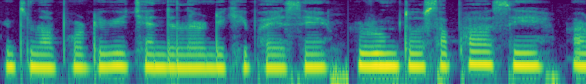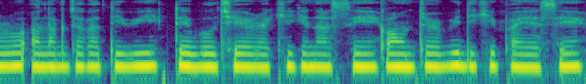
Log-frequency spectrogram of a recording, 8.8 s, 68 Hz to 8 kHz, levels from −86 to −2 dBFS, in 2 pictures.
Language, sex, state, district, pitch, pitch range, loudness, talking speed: Nagamese, female, Nagaland, Kohima, 190 Hz, 185-195 Hz, -15 LUFS, 185 wpm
